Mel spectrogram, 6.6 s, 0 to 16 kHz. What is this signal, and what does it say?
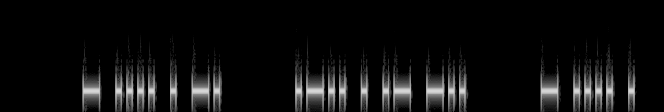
Morse code, heard as a keyed tone, about 22 wpm, 700 Hz. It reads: THEN LEAD THE
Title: 2x Word-Spacing - Sentences from Top 500 Words - 22wpm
